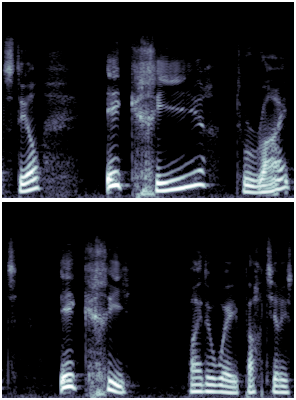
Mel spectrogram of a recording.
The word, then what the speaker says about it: écrit: And then the IT, phonetically you pronounce I because final T is not pronounced, but still. Écrire, to write. Écrit.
